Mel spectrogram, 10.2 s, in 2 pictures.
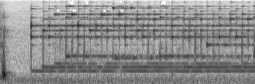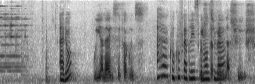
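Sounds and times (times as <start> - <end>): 
phone ringing with electronic melody: 0.6 - 5.8
speech: 6.3 - 10.2.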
